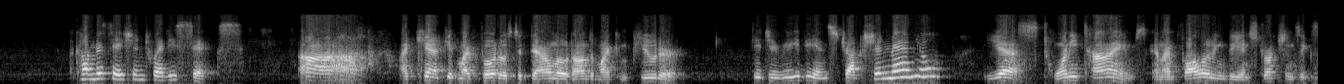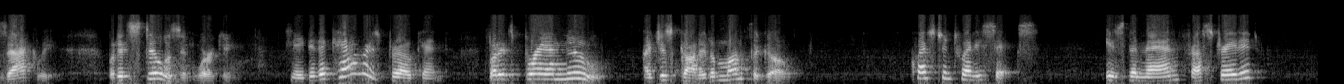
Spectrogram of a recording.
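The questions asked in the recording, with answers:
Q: Is the man frustrated?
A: Yes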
